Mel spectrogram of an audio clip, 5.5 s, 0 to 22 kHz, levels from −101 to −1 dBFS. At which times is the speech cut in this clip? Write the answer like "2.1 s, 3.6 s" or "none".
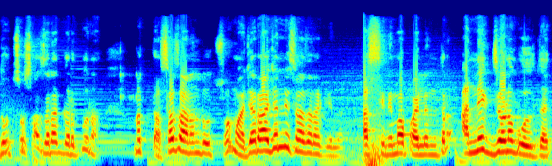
3.6 s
